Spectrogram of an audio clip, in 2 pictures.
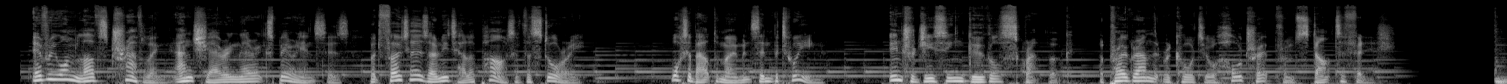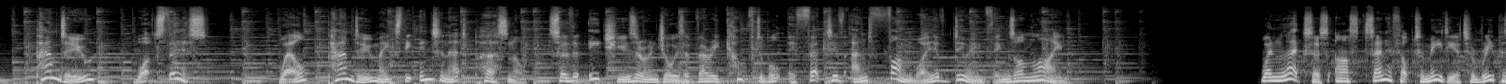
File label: corporate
